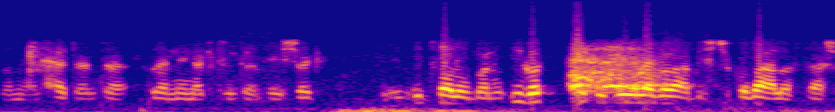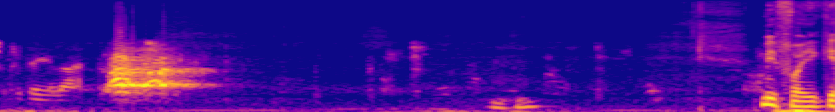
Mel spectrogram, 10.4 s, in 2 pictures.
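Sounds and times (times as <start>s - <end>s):
speech: 0.7s - 6.5s, 10.0s - 10.4s
dogs barking: 3.6s - 4.4s, 5.8s - 6.8s.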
